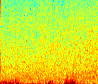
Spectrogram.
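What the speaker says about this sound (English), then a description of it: "It seems there's a storm coming." Low thunder rumbles through a stormy scene in the video game Alan Wake Remastered, a steady deep roll with swelling peaks and faint rain, no voices.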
